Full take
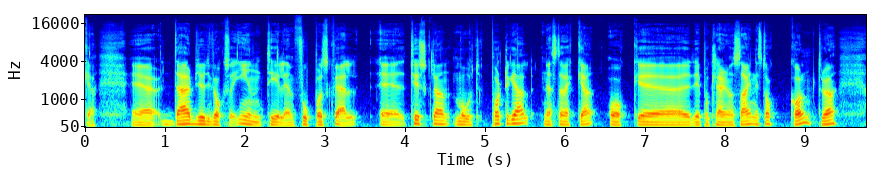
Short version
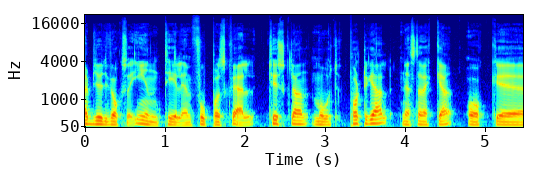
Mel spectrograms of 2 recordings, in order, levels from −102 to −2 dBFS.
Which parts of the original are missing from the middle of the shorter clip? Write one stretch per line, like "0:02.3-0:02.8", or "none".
0:03.5-0:04.0

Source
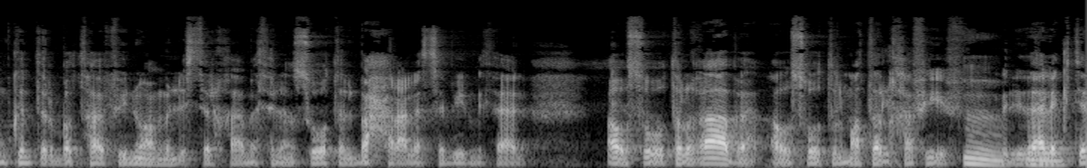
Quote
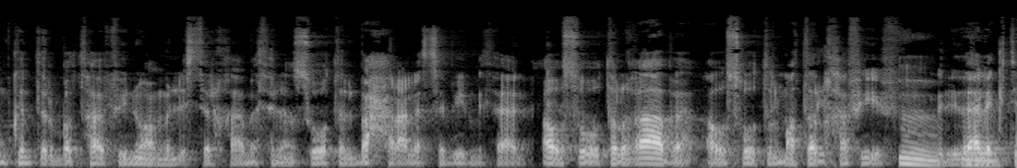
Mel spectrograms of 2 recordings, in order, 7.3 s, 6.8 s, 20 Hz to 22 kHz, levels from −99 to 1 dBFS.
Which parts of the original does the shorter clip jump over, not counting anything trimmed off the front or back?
0:03.6-0:04.0

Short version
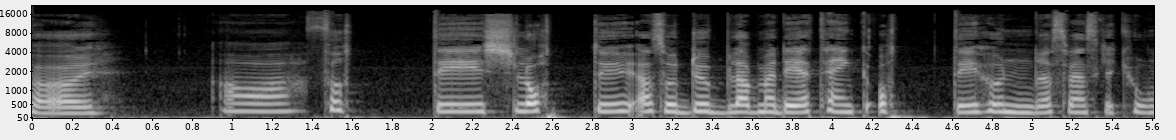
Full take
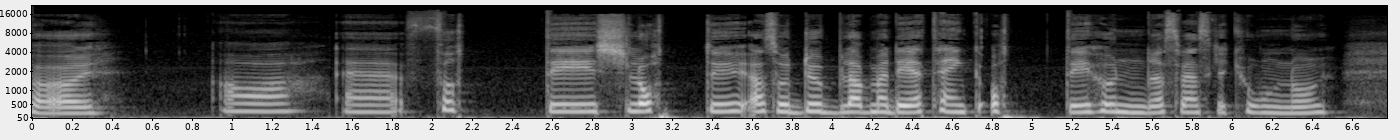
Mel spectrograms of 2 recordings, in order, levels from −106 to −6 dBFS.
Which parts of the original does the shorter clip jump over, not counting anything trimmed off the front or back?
0:01.4-0:01.9

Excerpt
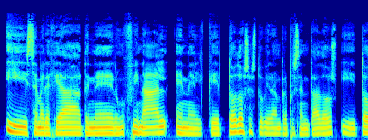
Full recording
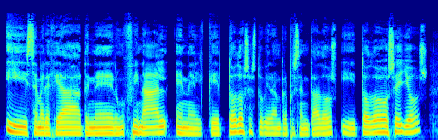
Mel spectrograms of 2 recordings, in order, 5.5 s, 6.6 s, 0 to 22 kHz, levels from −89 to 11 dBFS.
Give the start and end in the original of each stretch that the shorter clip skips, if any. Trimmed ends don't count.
none

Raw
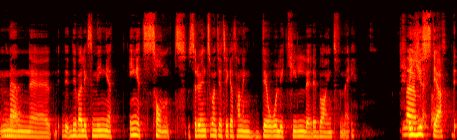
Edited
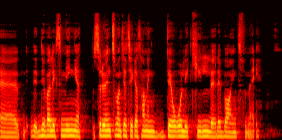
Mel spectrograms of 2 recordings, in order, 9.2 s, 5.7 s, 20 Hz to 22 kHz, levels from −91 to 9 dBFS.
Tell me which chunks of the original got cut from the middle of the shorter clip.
0:02.4-0:03.7

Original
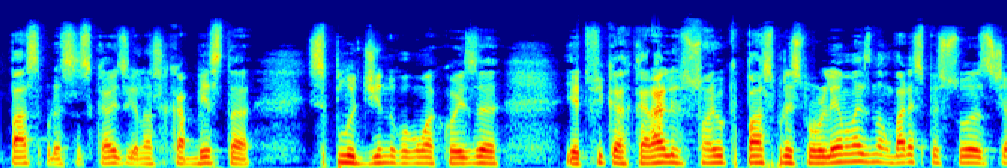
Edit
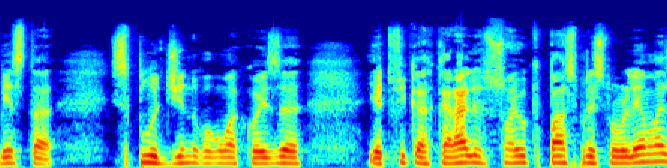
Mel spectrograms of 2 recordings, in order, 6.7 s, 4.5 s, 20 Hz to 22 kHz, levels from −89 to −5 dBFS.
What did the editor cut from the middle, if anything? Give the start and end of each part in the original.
none

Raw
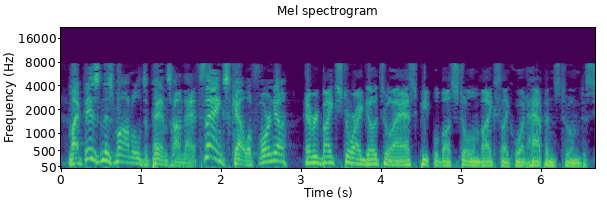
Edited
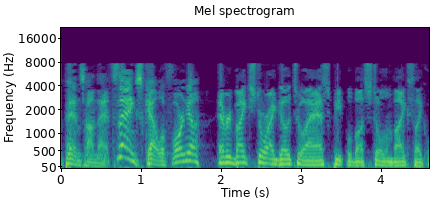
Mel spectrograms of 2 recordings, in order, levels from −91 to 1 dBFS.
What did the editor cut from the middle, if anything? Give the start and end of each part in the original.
none

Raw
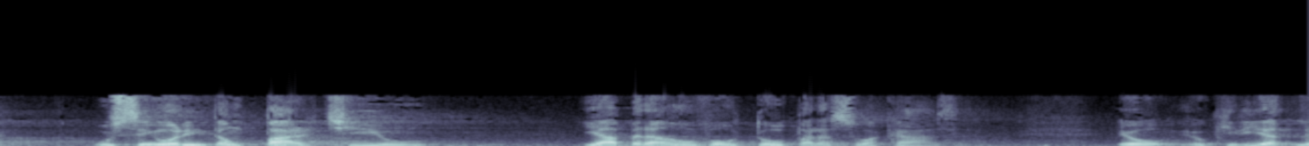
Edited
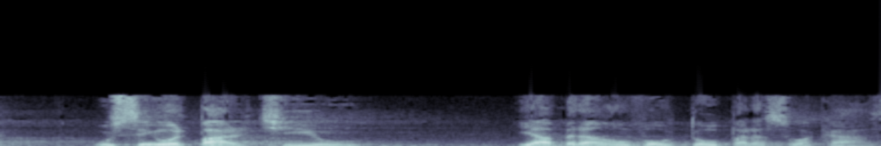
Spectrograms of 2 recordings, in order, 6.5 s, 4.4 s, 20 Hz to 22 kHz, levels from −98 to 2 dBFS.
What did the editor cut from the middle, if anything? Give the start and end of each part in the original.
0:00.9-0:01.2

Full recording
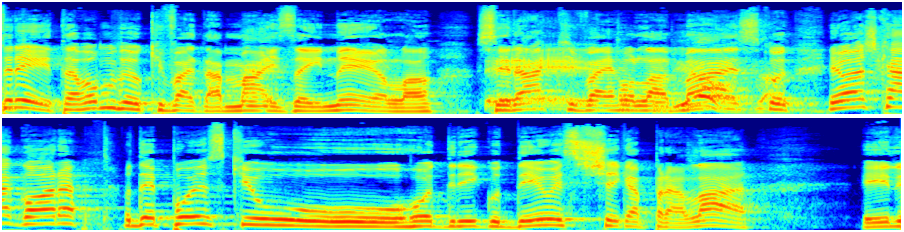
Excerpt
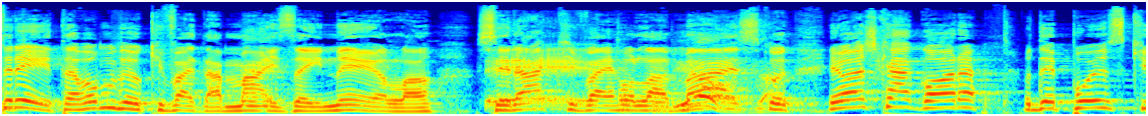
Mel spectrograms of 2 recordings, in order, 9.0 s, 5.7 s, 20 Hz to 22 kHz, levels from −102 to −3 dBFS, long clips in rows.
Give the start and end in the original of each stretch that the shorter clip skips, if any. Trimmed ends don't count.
none

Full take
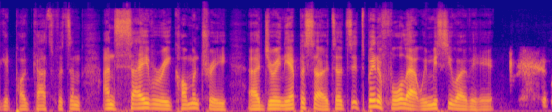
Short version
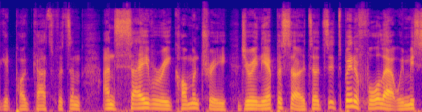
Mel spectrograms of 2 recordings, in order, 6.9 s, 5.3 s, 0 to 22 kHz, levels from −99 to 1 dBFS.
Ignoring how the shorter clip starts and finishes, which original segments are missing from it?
0:03.0-0:03.3

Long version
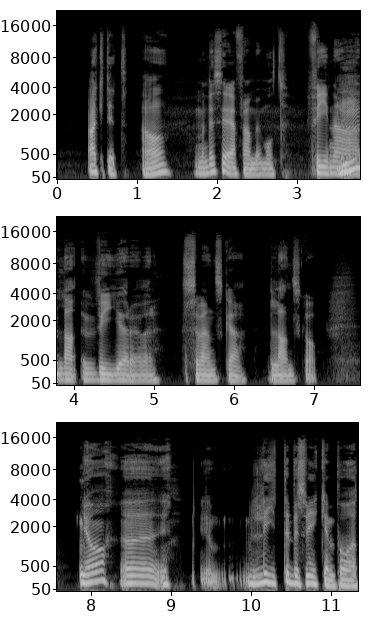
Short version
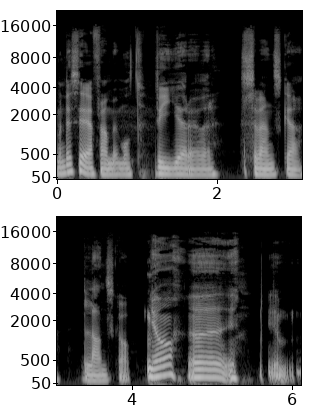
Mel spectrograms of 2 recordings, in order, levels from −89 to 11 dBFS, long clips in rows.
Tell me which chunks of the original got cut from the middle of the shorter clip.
0:03.0-0:04.3
0:07.1-0:07.7

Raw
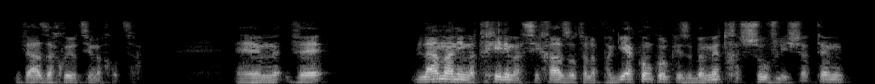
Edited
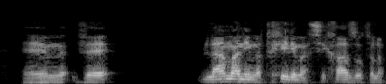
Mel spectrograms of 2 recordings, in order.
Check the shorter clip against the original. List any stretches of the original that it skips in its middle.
none

